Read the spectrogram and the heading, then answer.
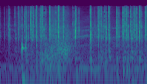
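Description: A student at a school types rapidly and continuously on a computer keyboard, a dense stream of crisp key clicks with no one speaking.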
